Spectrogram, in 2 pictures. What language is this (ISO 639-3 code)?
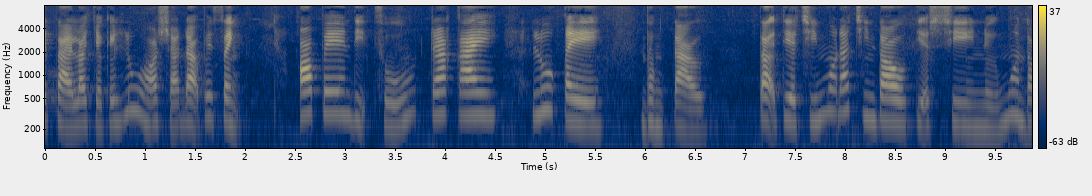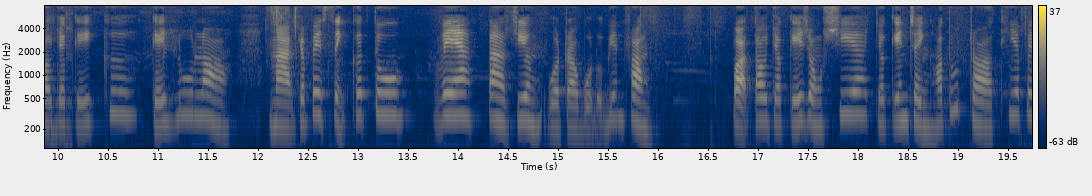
vie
